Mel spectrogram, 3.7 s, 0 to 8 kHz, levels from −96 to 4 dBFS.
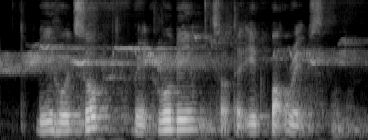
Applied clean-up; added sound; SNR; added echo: none; Bird; 17 dB; reverberation time 1.6 s.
